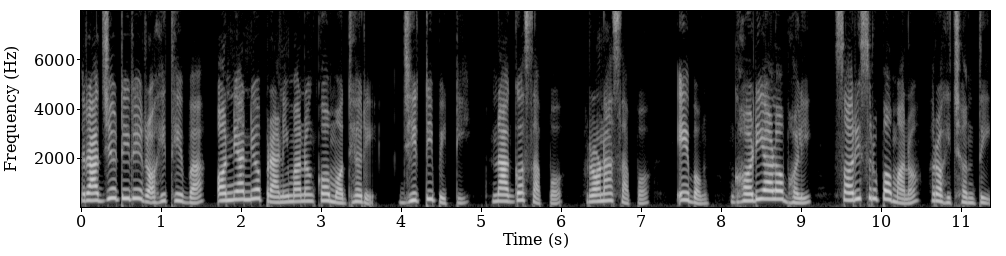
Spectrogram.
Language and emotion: Odia, neutral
